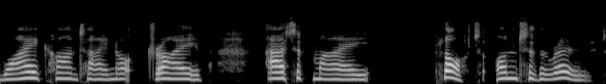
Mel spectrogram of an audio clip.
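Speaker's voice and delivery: plain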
